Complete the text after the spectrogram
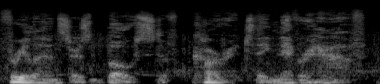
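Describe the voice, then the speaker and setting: An actor playing a menacing, imperious video game warlord who speaks in a pompous, taunting way. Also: male voice, a bass voice, animated, slow pace, vocal fry, slight background noise, full character voice. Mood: cold contempt. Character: menacing male warlord villain, imperious and contemptuous. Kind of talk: cinematic video game villain acting. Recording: echoing voice under loud music.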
